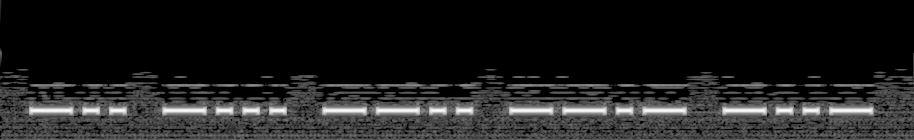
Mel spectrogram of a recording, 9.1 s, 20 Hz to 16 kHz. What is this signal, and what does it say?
Morse code, heard as a keyed tone, about 9 wpm, 800 Hz. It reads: DBZQX
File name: telegrafia / i2tfj / Lez9 40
